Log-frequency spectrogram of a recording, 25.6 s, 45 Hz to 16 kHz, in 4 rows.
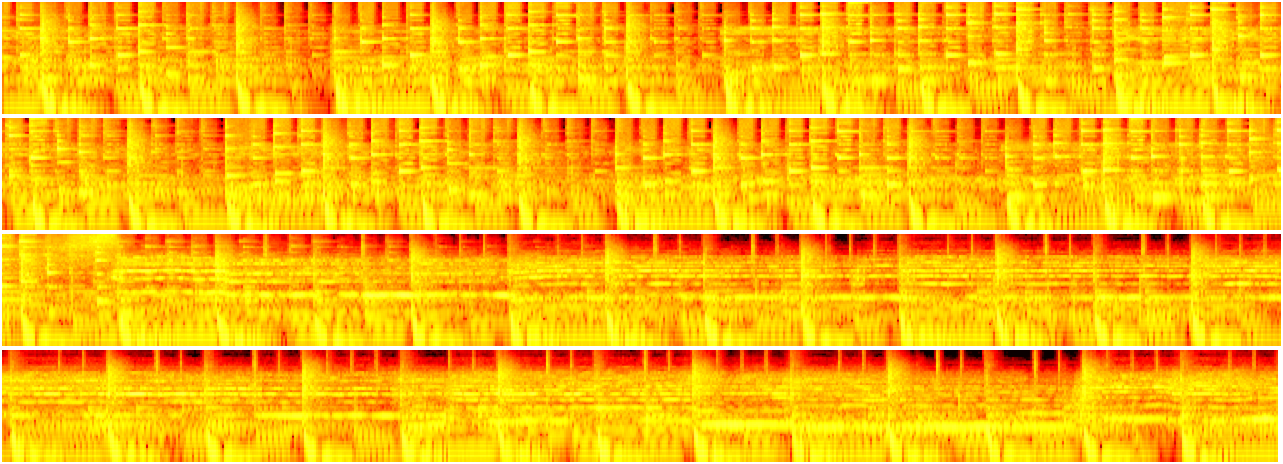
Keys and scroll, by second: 0.0-2.8 typing, 3.3 F9, 4.2 4, 5.2 ctrl+z, 7.3 ctrl+z, 8.9 1, 10.3 ctrl+d, 10.8 F1, 11.2 F1, 11.5 Escape, 12.0 F3, 15.5 F1, 17.7 ctrl+d, 17.8 Escape, 20.5 p, 21.9 4, 22.9 3, 23.9 p, 25.0 p.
